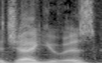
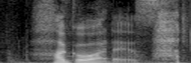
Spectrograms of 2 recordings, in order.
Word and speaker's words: Jaguares: They say the J is pronounced with an H. – Jaguares. – That's correct.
